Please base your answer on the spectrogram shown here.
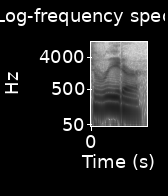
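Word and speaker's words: Reiter: I don't know if I'm saying his name right. – I believe it's Reader.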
